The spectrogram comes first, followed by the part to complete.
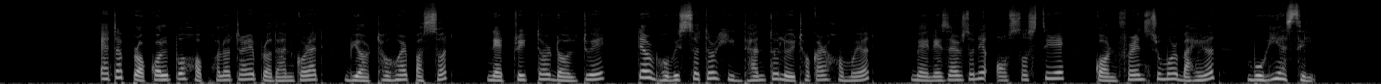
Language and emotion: Assamese, fearful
